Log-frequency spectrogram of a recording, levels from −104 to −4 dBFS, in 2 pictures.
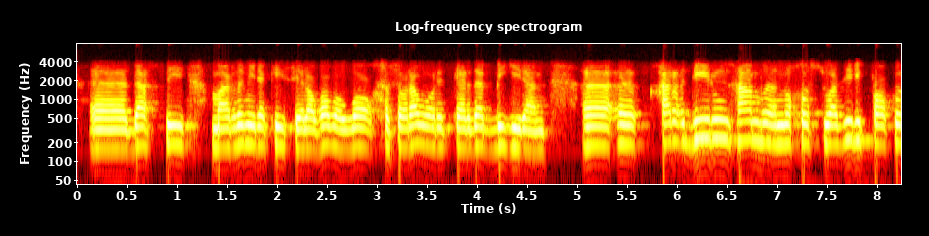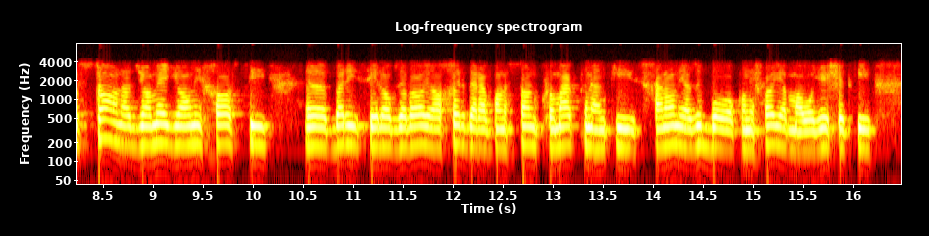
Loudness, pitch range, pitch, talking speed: -16 LUFS, 170-195 Hz, 185 Hz, 135 wpm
